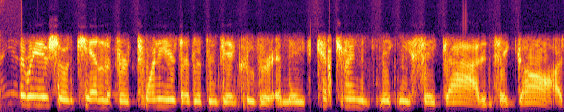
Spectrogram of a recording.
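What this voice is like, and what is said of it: Flat Michigan accent. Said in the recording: “your A doesn't sound like Colorado ... I got that flat thing, that Michigan flat thing. I can't fix it.”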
